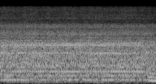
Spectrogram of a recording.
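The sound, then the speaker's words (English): A very heavy KitchenAid countertop blender runs loudly and steadily, its motor giving a constant whirring drone with a high whine on top, no voices over it. “This blender you're using is literally, I think, the heaviest blender that's ever existed. Yeah, it's a KitchenAid.”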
